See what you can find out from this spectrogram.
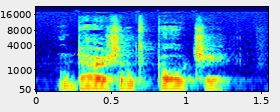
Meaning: diminutive of duizendpoot
- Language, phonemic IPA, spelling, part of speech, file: Dutch, /ˈdœyzəntˌpocə/, duizendpootje, noun, Nl-duizendpootje.ogg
